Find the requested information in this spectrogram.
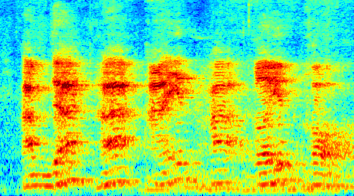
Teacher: kha jeung ghain urang luhurna di tenggorokan bagian atas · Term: makhrajul halqi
